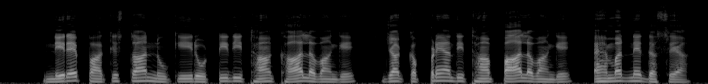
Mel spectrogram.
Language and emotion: Punjabi, neutral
